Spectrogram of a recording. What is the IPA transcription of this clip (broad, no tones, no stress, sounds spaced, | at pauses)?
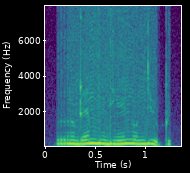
r õ ɖ ɛ m b ẽ d j ẽ n o n d y ʈ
